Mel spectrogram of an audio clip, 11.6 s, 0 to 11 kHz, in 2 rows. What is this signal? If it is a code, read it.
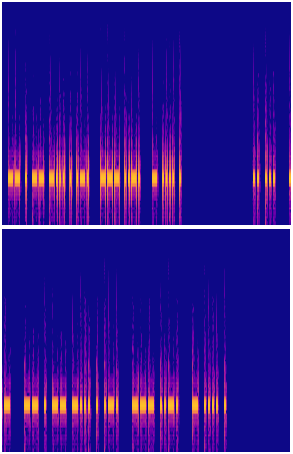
Morse code, heard as a keyed tone, about 39 wpm, 700 Hz. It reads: MEMBER OF THE IS A MEMBER OF THE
